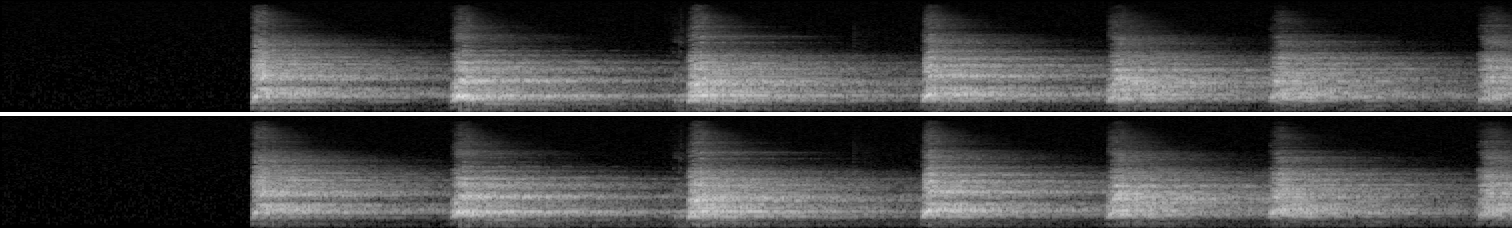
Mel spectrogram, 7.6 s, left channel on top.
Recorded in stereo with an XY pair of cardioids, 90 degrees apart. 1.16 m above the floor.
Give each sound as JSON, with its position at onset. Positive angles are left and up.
{"t": 1.2, "sound": "a dog barking", "azimuth_deg": 35, "distance_m": 1.9}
